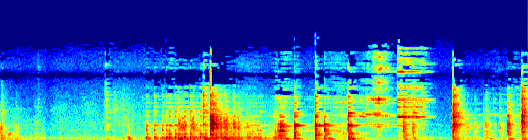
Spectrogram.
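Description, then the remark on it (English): A metal kettle and its lid clink and rattle, a run of sharp, irregular metallic knocks and clatters of varying loudness, with no one speaking. “And the kettle's looking okay. I don't see the top of the kettle. Oh, yes, I do. There it is.”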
